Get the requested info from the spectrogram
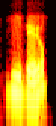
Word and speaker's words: dudou: It's spelled D-U-D-O-U. Doo-doo. – So it is doo-doo. All right, doo-doo. – It's pronounced doo-doo.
